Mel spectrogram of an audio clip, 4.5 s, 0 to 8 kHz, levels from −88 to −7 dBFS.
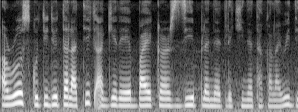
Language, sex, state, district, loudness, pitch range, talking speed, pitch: Nagamese, female, Nagaland, Dimapur, -16 LUFS, 175-205 Hz, 145 wpm, 180 Hz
